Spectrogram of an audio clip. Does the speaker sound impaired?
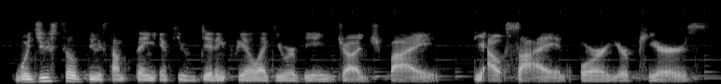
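Yes: cleft lip and palate.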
